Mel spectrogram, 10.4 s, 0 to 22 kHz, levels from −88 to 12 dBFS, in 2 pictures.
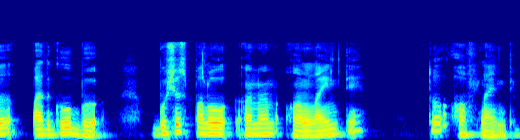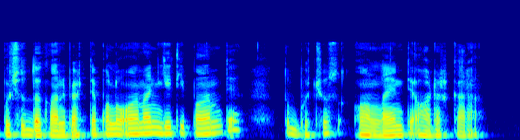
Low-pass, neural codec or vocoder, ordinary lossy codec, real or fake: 7.2 kHz; none; MP3, 48 kbps; real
